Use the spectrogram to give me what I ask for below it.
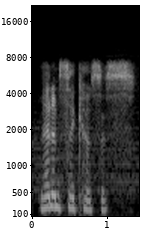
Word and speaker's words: Metempsychosis: I was putting in an extra H. Metempsychosis.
